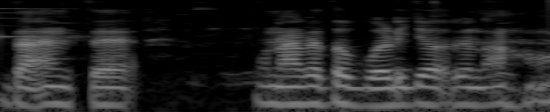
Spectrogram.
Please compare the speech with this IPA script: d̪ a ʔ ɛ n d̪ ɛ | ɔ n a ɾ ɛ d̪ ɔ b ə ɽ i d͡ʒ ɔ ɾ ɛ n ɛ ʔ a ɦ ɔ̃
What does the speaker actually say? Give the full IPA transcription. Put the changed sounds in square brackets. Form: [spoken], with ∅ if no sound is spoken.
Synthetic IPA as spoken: d̪ a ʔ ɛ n [t̪] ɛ | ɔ n a ɾ ɛ d̪ ɔ b ə ɽ i d͡ʒ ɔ ɾ ɛ n [a] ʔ a ɦ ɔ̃

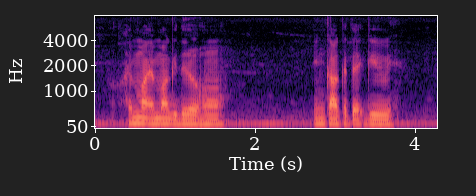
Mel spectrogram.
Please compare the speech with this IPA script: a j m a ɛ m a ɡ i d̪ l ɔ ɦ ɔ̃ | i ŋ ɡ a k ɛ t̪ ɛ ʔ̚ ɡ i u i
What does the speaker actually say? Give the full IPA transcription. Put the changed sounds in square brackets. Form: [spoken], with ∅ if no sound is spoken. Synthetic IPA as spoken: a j m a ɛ m a ɡ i d̪ [ɾ] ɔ ɦ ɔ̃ | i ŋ [k] a k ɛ t̪ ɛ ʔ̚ ɡ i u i

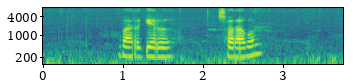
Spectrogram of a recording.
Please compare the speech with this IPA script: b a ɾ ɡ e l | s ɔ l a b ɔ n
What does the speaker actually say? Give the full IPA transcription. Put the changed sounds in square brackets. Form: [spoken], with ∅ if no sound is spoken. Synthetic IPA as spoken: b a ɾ ɡ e l | s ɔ [ɾ] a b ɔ n

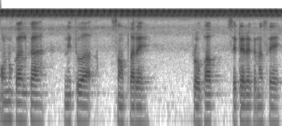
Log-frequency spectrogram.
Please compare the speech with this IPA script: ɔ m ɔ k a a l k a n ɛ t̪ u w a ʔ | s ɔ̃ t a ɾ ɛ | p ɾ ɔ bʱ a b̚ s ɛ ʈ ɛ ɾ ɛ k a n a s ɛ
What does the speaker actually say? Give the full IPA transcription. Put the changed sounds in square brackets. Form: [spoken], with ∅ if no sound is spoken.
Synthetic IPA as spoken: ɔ [n] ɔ k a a l k a n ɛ t̪ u w a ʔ | s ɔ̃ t a ɾ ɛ | p ɾ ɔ bʱ a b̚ s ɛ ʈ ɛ ɾ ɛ k a n a s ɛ

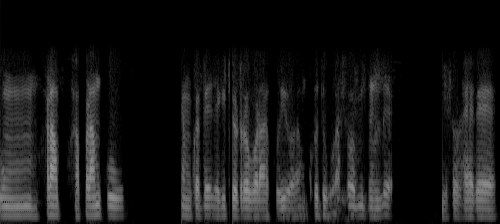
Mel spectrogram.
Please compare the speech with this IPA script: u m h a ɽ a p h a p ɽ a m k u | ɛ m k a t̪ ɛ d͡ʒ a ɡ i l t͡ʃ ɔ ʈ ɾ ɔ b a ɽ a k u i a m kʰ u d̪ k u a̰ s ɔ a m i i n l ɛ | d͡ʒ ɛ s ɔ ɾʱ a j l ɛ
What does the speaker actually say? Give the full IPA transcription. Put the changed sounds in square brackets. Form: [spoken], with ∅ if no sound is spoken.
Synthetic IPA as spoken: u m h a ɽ a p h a p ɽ a m k u | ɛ m k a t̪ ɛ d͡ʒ a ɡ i [∅] t͡ʃ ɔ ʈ ɾ ɔ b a ɽ a k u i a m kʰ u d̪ k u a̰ s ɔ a m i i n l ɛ | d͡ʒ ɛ s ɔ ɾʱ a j [ɾ] ɛ

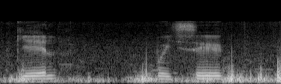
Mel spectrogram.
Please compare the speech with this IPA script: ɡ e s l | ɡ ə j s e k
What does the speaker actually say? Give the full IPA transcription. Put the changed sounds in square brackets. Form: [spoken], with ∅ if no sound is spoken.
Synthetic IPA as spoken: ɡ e [∅] l | [b] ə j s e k

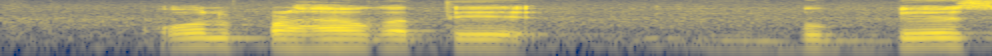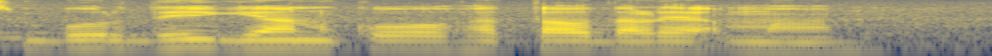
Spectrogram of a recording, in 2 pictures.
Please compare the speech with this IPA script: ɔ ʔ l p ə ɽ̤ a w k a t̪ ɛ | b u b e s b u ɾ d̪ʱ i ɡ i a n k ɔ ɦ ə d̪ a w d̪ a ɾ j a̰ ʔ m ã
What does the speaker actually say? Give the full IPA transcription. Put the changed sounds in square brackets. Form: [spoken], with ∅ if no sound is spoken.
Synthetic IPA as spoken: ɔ [∅] l p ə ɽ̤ a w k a t̪ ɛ | b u b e s b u ɾ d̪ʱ i ɡ [j] a n k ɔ ɦ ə [t̪] a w d̪ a [ɽ] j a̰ ʔ m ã

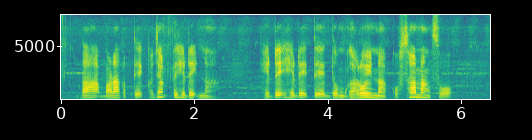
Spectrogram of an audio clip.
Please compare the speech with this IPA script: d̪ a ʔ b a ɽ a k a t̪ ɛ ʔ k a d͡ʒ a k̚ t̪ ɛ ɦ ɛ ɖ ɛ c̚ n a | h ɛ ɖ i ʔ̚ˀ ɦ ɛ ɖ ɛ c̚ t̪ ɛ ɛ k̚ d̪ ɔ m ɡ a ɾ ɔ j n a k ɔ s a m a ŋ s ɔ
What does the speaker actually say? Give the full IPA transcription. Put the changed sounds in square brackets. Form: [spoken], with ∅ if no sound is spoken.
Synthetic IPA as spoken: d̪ a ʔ b a ɽ a k a t̪ ɛ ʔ k a d͡ʒ a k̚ t̪ ɛ ɦ ɛ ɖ ɛ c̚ n a | h ɛ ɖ [ɛ] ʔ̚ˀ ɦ ɛ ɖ ɛ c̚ t̪ ɛ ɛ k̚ d̪ ɔ m ɡ a ɾ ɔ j n a k ɔ s a m a ŋ s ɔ

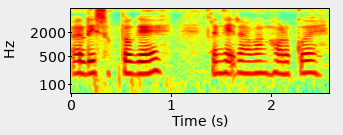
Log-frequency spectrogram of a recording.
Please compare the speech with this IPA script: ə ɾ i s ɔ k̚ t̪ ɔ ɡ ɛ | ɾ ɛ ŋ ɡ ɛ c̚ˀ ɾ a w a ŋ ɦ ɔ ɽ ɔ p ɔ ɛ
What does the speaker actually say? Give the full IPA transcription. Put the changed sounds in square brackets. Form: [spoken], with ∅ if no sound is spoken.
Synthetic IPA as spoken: ə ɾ i s ɔ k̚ t̪ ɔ ɡ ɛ | ɾ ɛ ŋ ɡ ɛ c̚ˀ ɾ a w a ŋ ɦ ɔ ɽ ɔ [k] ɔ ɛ

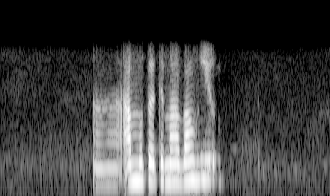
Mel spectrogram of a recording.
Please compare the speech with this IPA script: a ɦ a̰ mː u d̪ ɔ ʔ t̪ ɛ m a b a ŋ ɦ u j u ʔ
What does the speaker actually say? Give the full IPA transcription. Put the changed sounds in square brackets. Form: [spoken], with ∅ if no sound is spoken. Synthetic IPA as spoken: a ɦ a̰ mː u [t̪] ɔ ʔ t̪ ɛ m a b a ŋ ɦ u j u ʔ

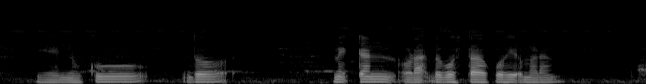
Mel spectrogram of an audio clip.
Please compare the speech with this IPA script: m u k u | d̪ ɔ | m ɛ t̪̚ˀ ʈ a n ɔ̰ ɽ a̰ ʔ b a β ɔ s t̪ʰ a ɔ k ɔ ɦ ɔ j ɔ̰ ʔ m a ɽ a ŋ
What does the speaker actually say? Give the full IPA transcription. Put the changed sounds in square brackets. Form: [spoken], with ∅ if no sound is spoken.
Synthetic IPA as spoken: [n] u k u | d̪ ɔ | m ɛ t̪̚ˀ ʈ a n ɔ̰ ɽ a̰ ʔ b [ɛ] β ɔ s t̪ʰ a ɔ k ɔ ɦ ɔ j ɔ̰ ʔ m a ɽ a ŋ

